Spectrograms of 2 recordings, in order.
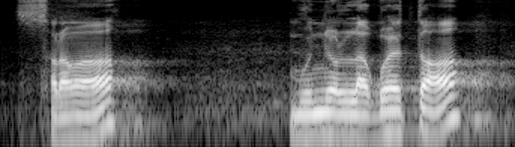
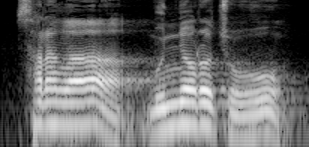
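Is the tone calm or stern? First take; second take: stern; calm. First: It is said sternly and forcefully. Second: It is said calmly and gently.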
